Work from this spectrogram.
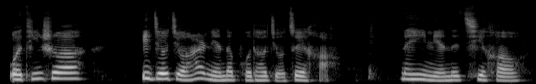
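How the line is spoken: Laughing. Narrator (Chinese): 赫顿笑起来说

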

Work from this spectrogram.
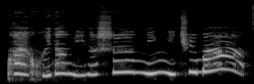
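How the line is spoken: Two voices shouting together. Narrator (Chinese): 弗洛里斯蒂安和巴布罗一起叫道

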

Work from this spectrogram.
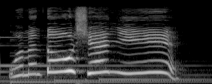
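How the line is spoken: Loud chorus shout. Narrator (Chinese): 所有动物们都会大声叫道

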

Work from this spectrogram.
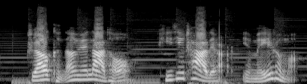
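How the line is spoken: Quick laughing speech. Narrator (Chinese): 围巾赶紧抬头笑说

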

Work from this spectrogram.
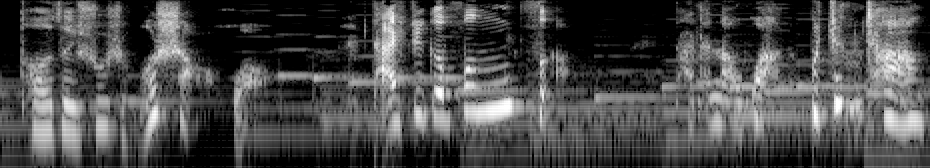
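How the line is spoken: Children muttering. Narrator (Chinese): 这群孩子像平常那样纷纷嘟囔起来

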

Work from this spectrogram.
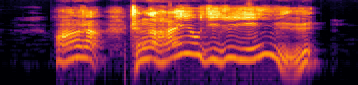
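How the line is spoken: Clamoring loudly. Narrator (Chinese): 郭婶又嚷嚷起来

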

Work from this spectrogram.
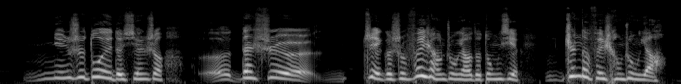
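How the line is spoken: Stammering. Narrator (Chinese): 我又结结巴巴的说

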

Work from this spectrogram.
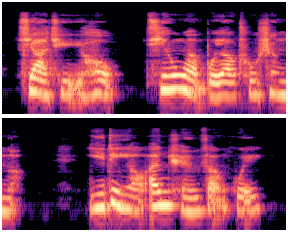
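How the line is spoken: Soft voice. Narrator (Chinese): 斗牛轻声说

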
